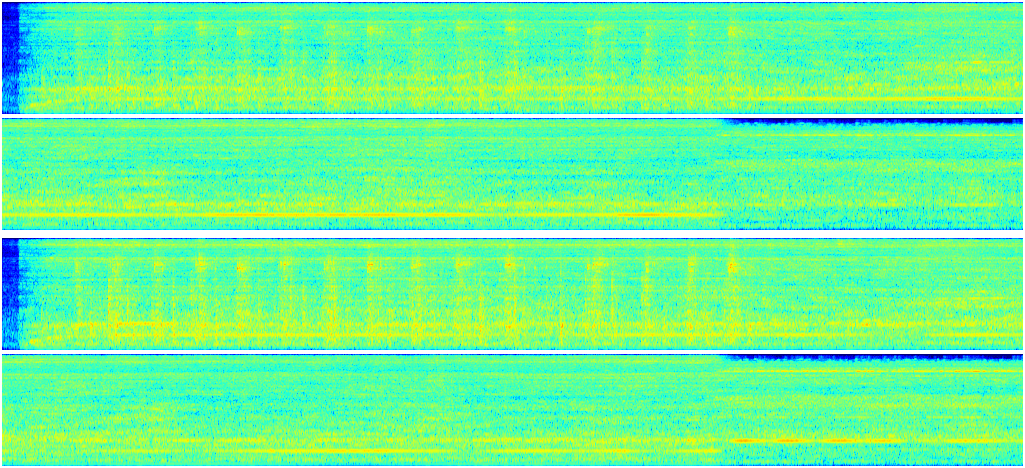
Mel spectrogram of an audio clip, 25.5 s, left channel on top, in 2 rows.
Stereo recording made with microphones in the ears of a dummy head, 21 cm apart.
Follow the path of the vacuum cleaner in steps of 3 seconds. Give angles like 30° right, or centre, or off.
20° right, 20° right, 20° right, 10° right, 10° left, 30° left, 10° left, 20° right, 20° right.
